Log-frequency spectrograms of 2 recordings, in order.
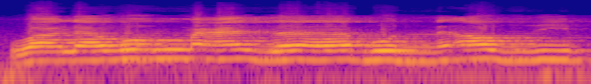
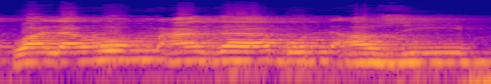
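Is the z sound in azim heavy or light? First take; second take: heavy; light. First: The z in azim is heavy and thick. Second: The z in azim is light and thin. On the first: The speaker calls it right. "Azim za tu tebal" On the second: The speaker calls it wrong. "kurang tepat"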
